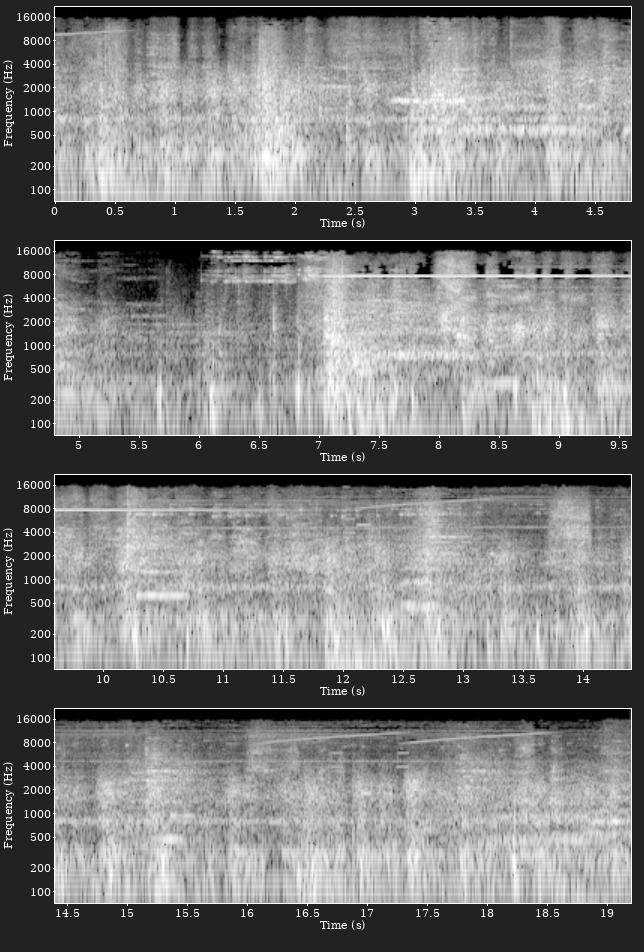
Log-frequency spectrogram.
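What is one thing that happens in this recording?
Footsteps walk quickly across a wooden floor.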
